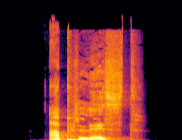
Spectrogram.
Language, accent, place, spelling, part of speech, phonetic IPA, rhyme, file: German, Germany, Berlin, ablässt, verb, [ˈapˌlɛst], -aplɛst, De-ablässt.ogg
- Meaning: second/third-person singular dependent present of ablassen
